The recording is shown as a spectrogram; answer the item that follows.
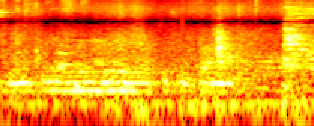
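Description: Indistinct murmur of people's voices, with a low voice holding a steady tone.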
